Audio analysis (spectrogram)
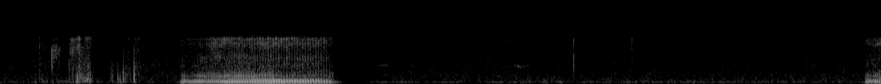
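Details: Nero, a Neapolitan Mastiff, asleep and snoring: one loud, rough, low rumbling snore lasting about a second and a half near the start, with a few faint snuffles before it, then quiet room hiss.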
